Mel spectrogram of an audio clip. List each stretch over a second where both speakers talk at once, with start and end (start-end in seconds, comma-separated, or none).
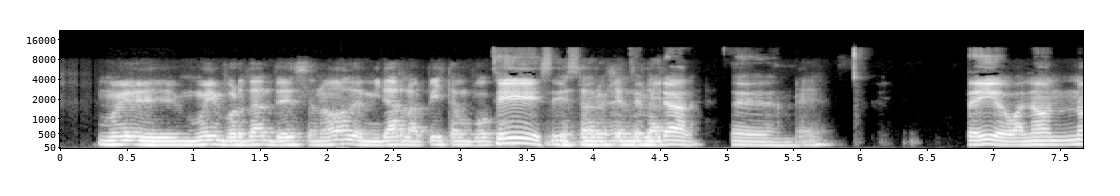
3.2-4.6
